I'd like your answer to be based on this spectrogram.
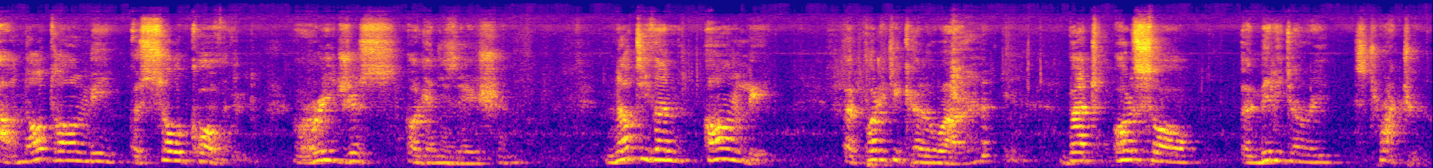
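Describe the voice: With audible room echo, a man speaks at a slow pace in a high pitch with ordinary pitch variation.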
